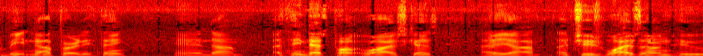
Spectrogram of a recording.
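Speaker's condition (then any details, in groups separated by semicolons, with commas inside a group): Cerebral palsy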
